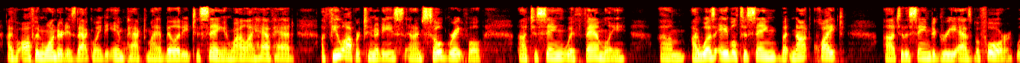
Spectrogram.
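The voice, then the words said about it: Scratchy, hoarse voice. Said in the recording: “that's why my voice sounds so scratchy now. It was much worse when we started the program at four ... I was told there was a tube or tubes down my throat”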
